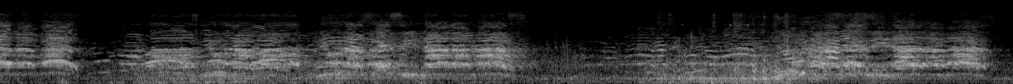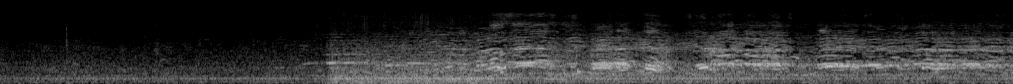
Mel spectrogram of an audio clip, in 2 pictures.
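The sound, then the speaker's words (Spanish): A large crowd of thousands of women marching and shouting together on the asphalt of Mexico City, a dense roar of many voices that swells, dips briefly midway, then rises again, sustained throughout. “Así se escuchó la voz, así se escuchó el grito, así se escucharon los pasos, eh, la marcha, la movilización, Así se escuchó el caminar de miles y miles y miles y miles y miles de mujeres ayer sobre el asfalto de la Ciudad de México.”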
